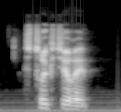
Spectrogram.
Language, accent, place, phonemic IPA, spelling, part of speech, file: French, France, Lyon, /stʁyk.ty.ʁe/, structurer, verb, LL-Q150 (fra)-structurer.wav
- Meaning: to structure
